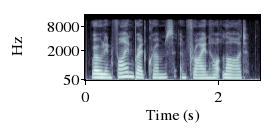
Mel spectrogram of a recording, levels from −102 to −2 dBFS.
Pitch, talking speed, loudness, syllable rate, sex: 185 Hz, 230 wpm, -18 LUFS, 4.5 syllables/s, female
